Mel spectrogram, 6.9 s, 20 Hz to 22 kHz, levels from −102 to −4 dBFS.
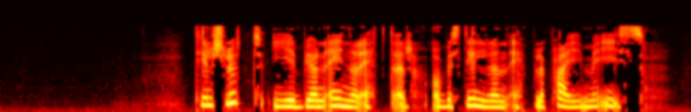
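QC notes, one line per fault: Throughout, MP3 compression: the speech has nothing above about 8.4 kHz, and weak frequency components drop in and out between frames, giving a watery, swirling texture with chirpy sibilants, which fits a bitrate around 32 kbps. That frame-to-frame shimmer, not simply dull treble, marks it as likely codec damage rather than a plain low-pass filter.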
